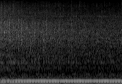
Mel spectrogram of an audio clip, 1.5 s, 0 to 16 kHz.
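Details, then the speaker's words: Holden VE SS Ute V8 with cam, cold idle while warming up, listening for the notorious lifter tick: steady even low rumble, no ticking or knocking; normal idle. "But this one sounds pretty good. And we'll just let it come up to temperature."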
